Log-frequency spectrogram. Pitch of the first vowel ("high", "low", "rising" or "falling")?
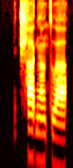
high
